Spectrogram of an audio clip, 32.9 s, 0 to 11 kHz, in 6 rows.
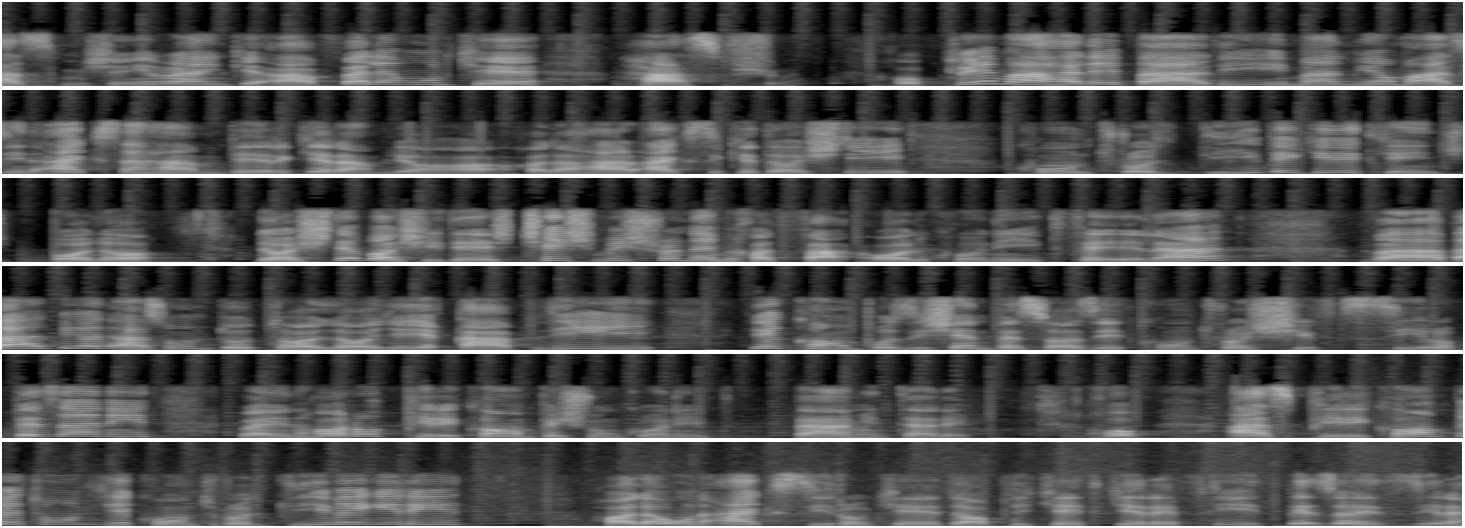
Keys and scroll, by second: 9.7 ctrl+d, 21.0 ctrl+shift+c, 28.2 ctrl+d.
